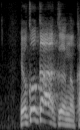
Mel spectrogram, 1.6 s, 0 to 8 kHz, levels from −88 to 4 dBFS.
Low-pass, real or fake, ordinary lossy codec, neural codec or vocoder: none; real; none; none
